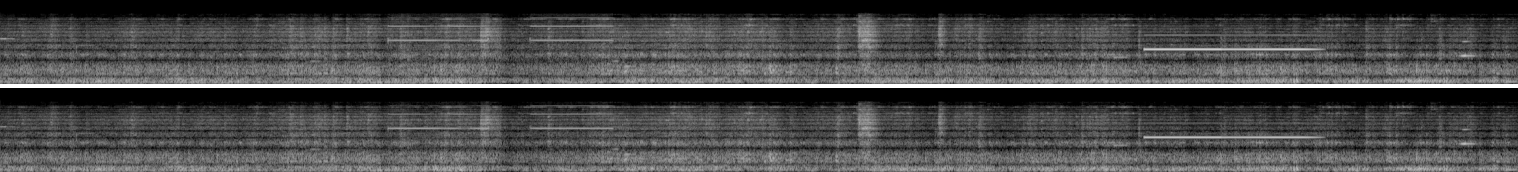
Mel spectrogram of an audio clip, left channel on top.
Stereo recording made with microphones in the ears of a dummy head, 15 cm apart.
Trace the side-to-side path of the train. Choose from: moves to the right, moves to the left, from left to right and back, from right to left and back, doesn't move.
doesn't move.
